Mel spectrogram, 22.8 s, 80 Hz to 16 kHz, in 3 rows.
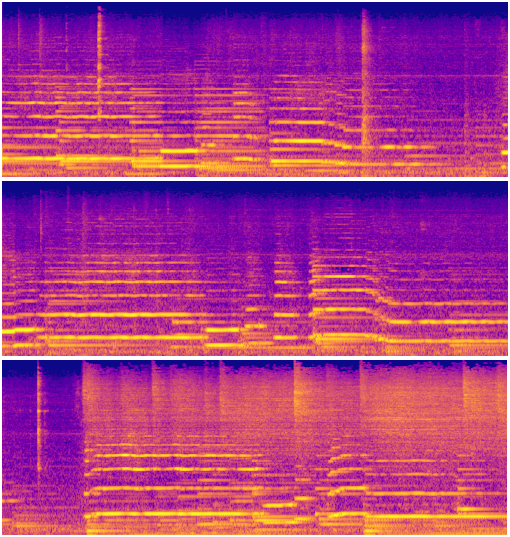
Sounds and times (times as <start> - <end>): Saxophone: 0.0 - 6.8, 7.4 - 22.7
Jazz: 0.0 - 22.7.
